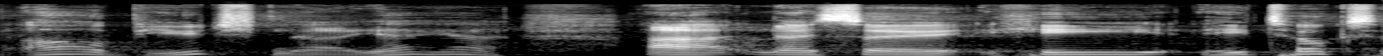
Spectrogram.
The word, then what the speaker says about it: Buechner: Or know who he is, or know that that's how his name is pronounced. But it's like, oh, Buechner, yeah.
